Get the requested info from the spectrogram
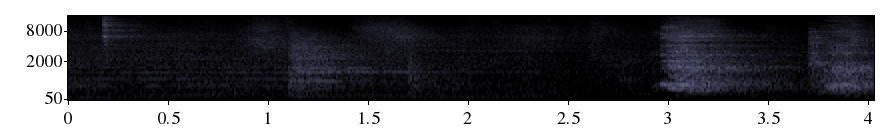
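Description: Mostly quiet gym, then about three seconds in a weightlifter's short, sharp breath as she braces under a loaded barbell held in the front rack.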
